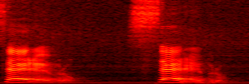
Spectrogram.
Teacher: Cérebro, a sílaba tônica aqui. No espanhol, cérebro, cérebro. O som mais forte é o re.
